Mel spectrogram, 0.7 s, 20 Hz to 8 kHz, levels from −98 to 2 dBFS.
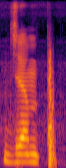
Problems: none marked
